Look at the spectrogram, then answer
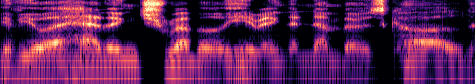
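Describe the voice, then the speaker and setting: Over a very clean recording with a silent background, a man uses a put-on character voice that is raspy and menacing in tone, very deep and low in pitch, at a fairly slow pace. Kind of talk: stern, rule-enforcing. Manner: menacing, whispering.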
